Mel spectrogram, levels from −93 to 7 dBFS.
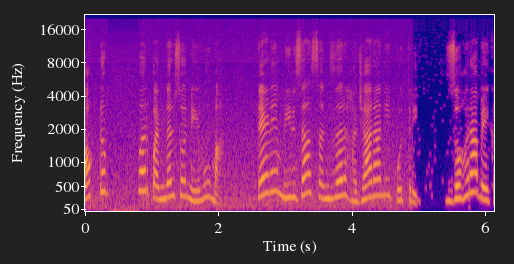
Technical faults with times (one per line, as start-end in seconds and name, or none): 0.33-0.81 call audio freeze
4.91-6.14 overdone noise removal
